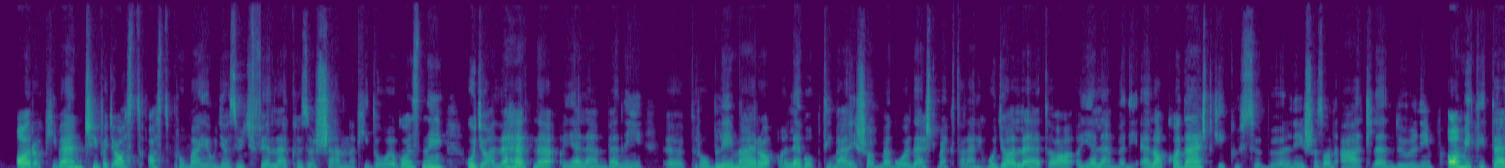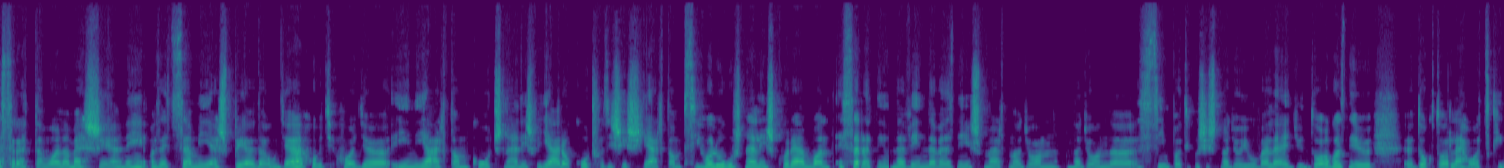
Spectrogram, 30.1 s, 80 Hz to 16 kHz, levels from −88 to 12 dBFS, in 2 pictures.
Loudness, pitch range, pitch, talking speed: -33 LUFS, 150-180 Hz, 160 Hz, 150 wpm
